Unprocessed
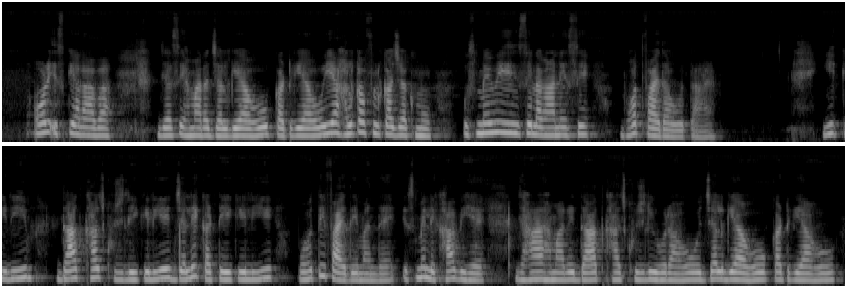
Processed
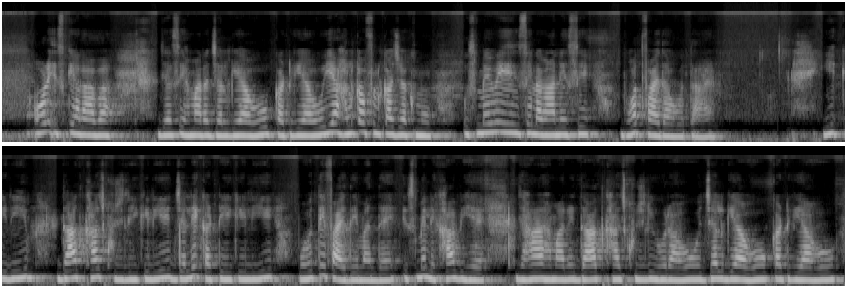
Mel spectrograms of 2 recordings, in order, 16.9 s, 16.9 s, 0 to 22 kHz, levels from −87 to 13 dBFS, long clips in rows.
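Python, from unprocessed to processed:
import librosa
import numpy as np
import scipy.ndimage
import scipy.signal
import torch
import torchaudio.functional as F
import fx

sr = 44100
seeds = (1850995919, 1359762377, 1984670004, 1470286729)

y = scipy.signal.sosfilt(scipy.signal.ellip(3, 1.0, 40, [240.0, 720.0], 'bandstop', fs=sr, output='sos'), x)
y = fx.env_flatten(y, sr, amount_pct=50)
y = F.gain(torch.from_numpy(y), 8.0).numpy()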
